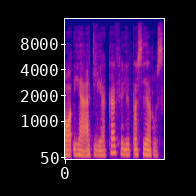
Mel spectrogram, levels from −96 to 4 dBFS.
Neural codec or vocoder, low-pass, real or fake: codec, 44.1 kHz, 3.4 kbps, Pupu-Codec; 14.4 kHz; fake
